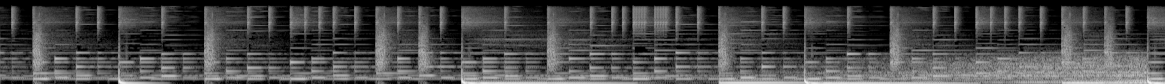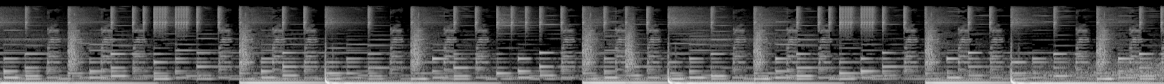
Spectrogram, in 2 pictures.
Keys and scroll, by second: 0.1 Left, 0.2 Left, 0.4 Left, 0.5 Left, 2.3 Up, 2.9 Up, 3.3 Down, 9.5 Right, 14.6 BackSpace, 16.6 Left, 17.2 Left, 19.0 Left, 20.0 Right.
